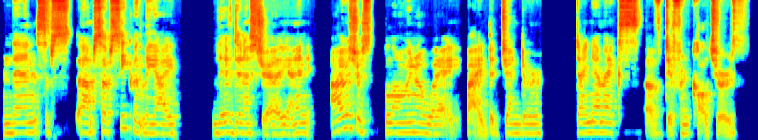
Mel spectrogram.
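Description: Gravelly woman with a Hungarian accent. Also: fairly low pitch, level tone, measured pace, poor audio. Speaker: academic guest. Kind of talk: conversational personal account.

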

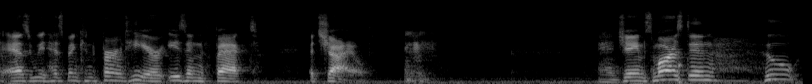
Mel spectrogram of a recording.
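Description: A man hosting a podcast, delivering a rambling, sardonic and exasperated opinion rant with halting, emphatic phrasing. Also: fairly high pitch, a bit bright. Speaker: podcast host.

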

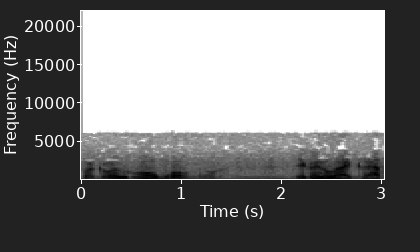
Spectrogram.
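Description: An actor playing a troubled, tender, earnest ventriloquist in an old-time radio drama. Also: male voice, on the low side, very animated, measured pace. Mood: tearful relief. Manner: fragile, intense, earnest. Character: troubled, tender ventriloquist devoted to his dummy. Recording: muffled, hissy old radio recording.

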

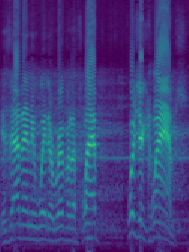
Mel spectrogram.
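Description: A man's voice: fast, lightly acted. An actor playing an angry, bullying male shop foreman in a classic radio drama, barking and scolding. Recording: noisy old radio recording, machinery rumble.

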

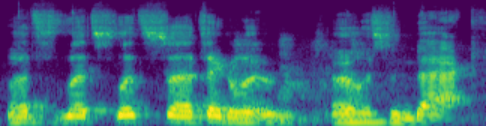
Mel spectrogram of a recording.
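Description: A man's voice: mid-range voice, unhurried, a little hiss or hum, low-quality recording. A man hosting a reaction video with casual, slangy commentary, often repeating phrases for emphasis.

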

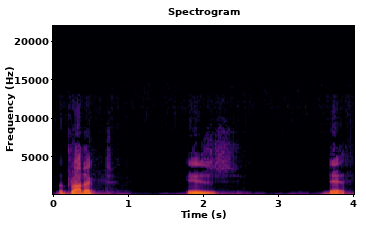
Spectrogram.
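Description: An actor playing a suave, coldly menacing Martian invasion leader, measured and mock-polite, in a 1950s radio drama. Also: male voice, low voice, big pitch swings, mellow, no room sound, dull audio, exaggerated voice. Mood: calm menace.

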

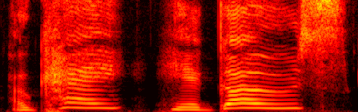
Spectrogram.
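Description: A woman voicing an eager, excited young girl in a children's storybook reading. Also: medium pitch, measured pace, no room sound, clean studio sound, voice pushed up. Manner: bright, eager and exclaiming.

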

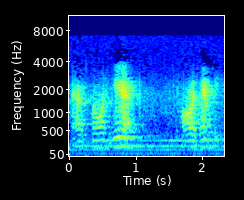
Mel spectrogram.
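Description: A man's voice: a little high, fairly even intonation, normal speed, lightly acted. An actor playing a villain's coldly practical, wary henchman, questioning and conspiratorial, in 1930s radio style. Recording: noisy, dull 1930s radio recording.

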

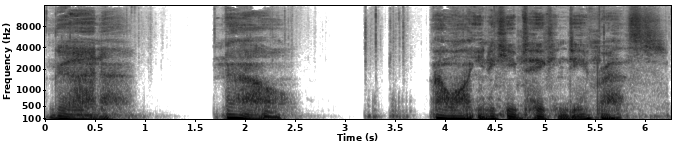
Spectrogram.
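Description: Man acting a very deep, husky brooding werewolf. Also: lively intonation, dark tone, heavily acted. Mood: protective, soothing. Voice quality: very husky, breathy, gravelly, often dropping to a whisper. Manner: slow, grudging, possessive, commanding. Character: gruff, brooding, protective male werewolf, secretly tender. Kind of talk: boyfriend ASMR roleplay, intimate scripted acting.

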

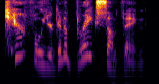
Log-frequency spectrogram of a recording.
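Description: A man's voice: sits high, huge pitch swings, moderate pace, vocal fry, fairly bright tone, slightly rough, dry recording, clean studio sound, voice pushed up, full character voice. A sensible, bossy girl from a children's storybook, played by a man. The voice is lifted well above a man's usual talk and moves a lot. She sounds cautious, scolding and insistent.

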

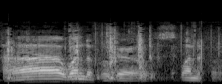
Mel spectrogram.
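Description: An actor playing a confident, suave art connoisseur and skeptical friend in an old-time radio horror drama. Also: male voice, lowish voice, a little slow, natural voice. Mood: jovial. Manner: suave, assured, theatrical. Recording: muffled, noisy old radio recording.

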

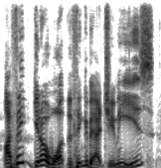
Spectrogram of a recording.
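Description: Australian male producer on air, quick and expressive, crisp diction, casual studio chat. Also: fairly high pitch, no echo. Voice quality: crisp pronunciation. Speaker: radio producer and voiceover man. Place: radio studio.

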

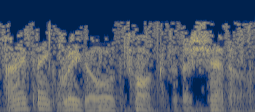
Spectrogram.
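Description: An actor playing a calm, resolute gentleman detective in a 1940s style radio drama. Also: mid-range voice, normal speed, music in the background, close to an everyday voice. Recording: muffled, noisy old radio recording.

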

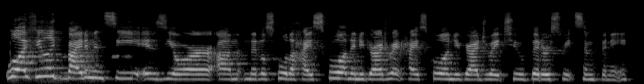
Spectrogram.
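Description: High-voiced young woman, casual podcast co-host. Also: fairly even intonation, brisk, fairly bright tone. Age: young adult. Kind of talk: casual chat.

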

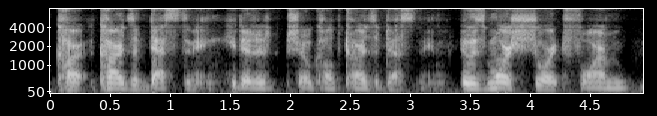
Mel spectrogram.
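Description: Husky man, bright low-pitched voice. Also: very animated, normal speed, no echo. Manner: rambling, self-correcting with repeated false starts. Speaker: podcast guest, improv comedian and producer. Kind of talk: casual interview chat. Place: home studio.

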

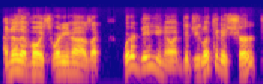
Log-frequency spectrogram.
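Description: A man's voice: medium pitch, sing-song, fast talker, a little mellow, dry recording, dull audio. A man from Texas, a guest on a podcast, talking casually and rambling with many restarts and laughs. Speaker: guest, party organizer.

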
